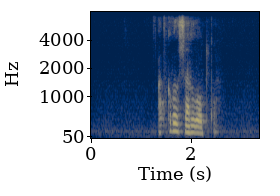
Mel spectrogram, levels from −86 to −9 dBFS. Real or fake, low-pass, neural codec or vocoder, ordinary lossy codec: fake; 7.2 kHz; codec, 16 kHz, 1.1 kbps, Voila-Tokenizer; none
